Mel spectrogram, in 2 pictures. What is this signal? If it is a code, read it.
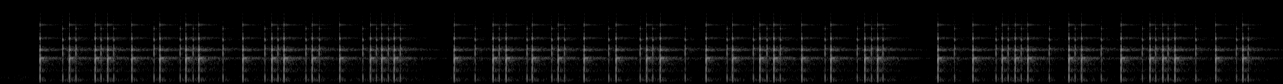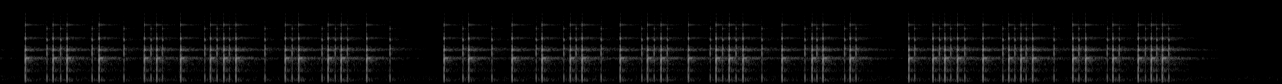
Morse code (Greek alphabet), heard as a telegraph sounder, hand-sent with a straight key, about 19 wpm, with room echo. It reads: ΝΙΨΘΒ ΤΠΨΖΖ ΤΞΑΞΝ ΥΙΞΛΤ ΜΨΔΞΘ ΕΣΞΡΣ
